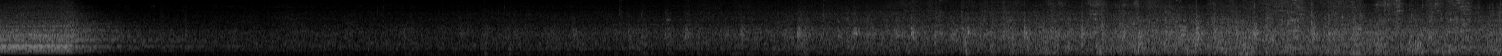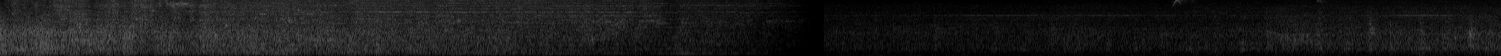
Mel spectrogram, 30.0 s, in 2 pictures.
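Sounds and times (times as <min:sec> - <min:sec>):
train wheels clattering over rail joints: 0:03.4 - 0:19.7, 0:24.2 - 0:30.0.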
